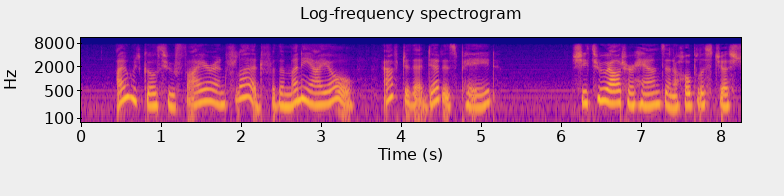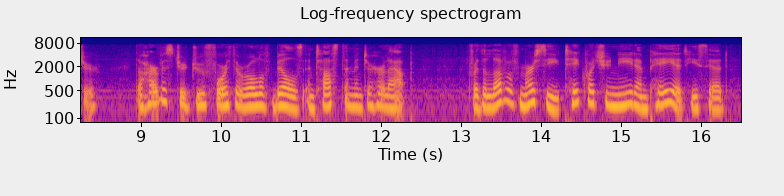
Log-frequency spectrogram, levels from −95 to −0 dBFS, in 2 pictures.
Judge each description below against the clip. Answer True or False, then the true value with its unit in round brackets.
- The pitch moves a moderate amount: True (4.3 semitones)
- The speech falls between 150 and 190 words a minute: False (200 wpm)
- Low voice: False (215 Hz)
